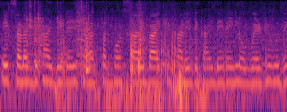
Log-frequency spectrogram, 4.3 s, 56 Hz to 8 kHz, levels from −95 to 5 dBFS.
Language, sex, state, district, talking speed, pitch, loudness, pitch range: Hindi, female, Bihar, Darbhanga, 290 wpm, 210 Hz, -28 LUFS, 205-220 Hz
